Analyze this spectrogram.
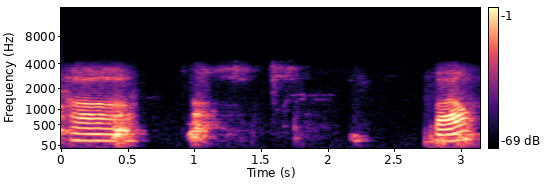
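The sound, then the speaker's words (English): A dog named Olivia whimpers and whines in two drawn-out, high-pitched cries, with a few short, yipping barks in between, wanting to bark at someone walking by with a dog; fairly loud with nobody talking over it. “My wife's trying to quiet her because I guess someone's walking by with a dog, so she wants to bark at the dog.”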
